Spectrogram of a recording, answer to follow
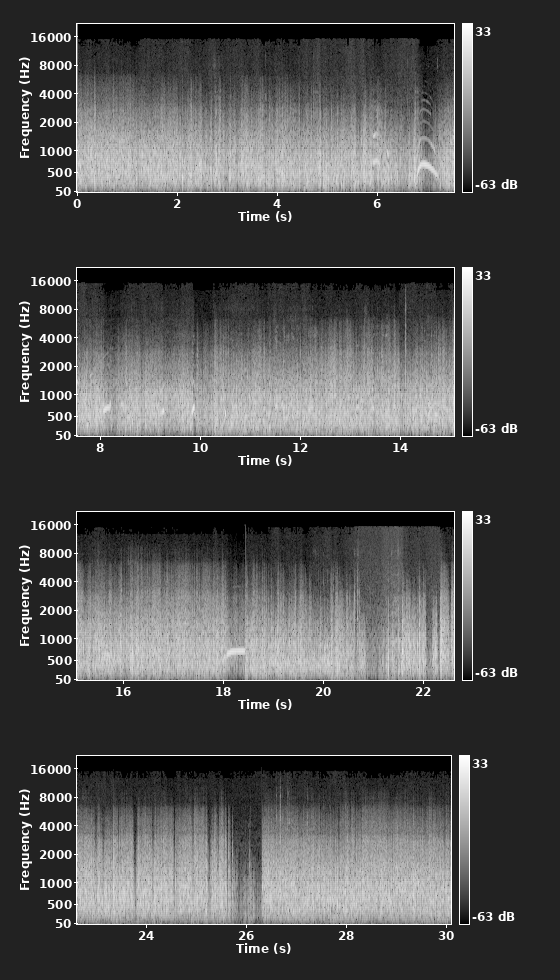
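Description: Steady rushing of wind buffeting the microphone on an open boat at sea, dipping briefly twice about two-thirds of the way through.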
